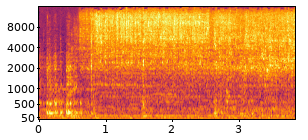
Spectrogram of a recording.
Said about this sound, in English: So now we're gonna run it under cold water for 2 minutes, which in my opinion is kind of wasteful of water, but.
